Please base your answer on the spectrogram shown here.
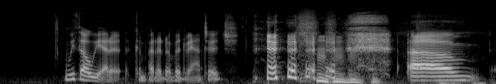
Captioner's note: laughs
